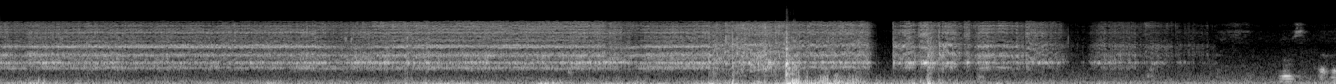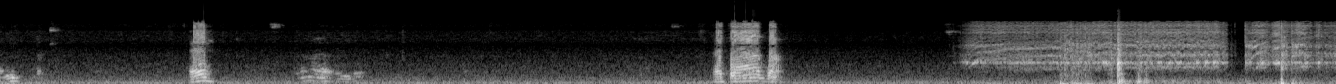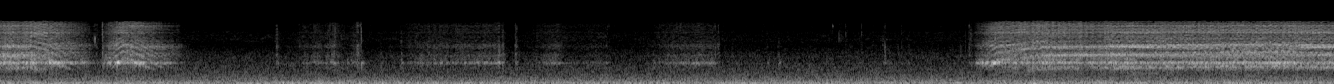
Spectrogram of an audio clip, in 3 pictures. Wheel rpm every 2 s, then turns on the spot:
200, 200, 200, 190, 190, 80, 10, 0, 0, 0, 0, 70, 190, 140, 10, 20, 10, 0, 120, 200.
30-34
